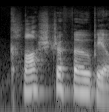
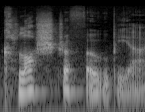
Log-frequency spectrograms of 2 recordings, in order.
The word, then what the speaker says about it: claustrophobia: It is called claustrophobia. Well done, Zia, as well. Claustrophobia, yeah? The spelling is difficult and the pronunciation is difficult, yeah? So let's just say it together.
